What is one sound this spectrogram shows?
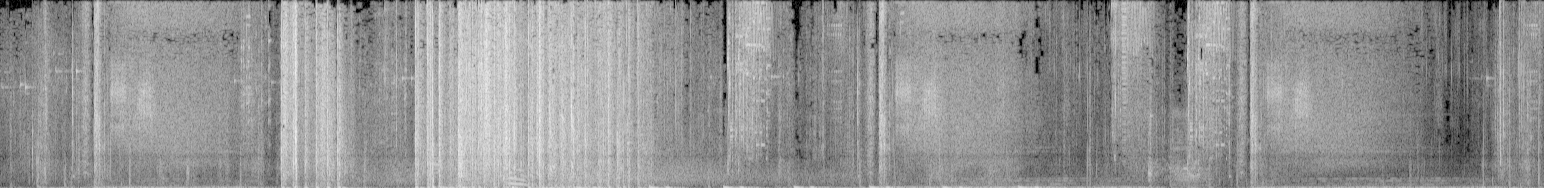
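Footsteps thud quickly on the ground while running.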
